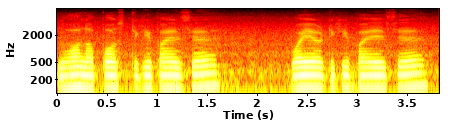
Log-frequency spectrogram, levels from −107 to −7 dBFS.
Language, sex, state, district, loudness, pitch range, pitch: Nagamese, male, Nagaland, Kohima, -16 LUFS, 120-130 Hz, 125 Hz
